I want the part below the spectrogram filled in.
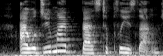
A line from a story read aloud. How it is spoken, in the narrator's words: she said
